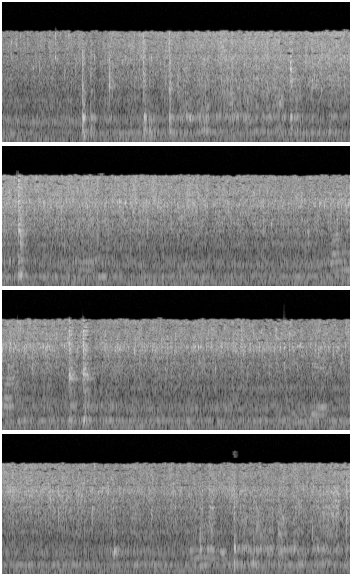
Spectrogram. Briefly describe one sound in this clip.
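A metal spoon scrapes and clinks against a metal pot.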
